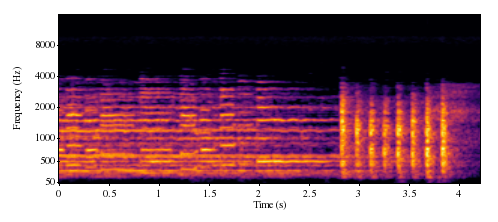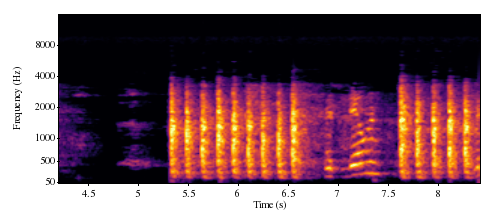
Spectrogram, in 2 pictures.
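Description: An orchestral music bridge ends about three seconds in. Then a radio-drama sound effect of rapid pounding knocks on a wooden door, a short pause, and a second, longer run of insistent knocking. A man's voice is calling out near the end.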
